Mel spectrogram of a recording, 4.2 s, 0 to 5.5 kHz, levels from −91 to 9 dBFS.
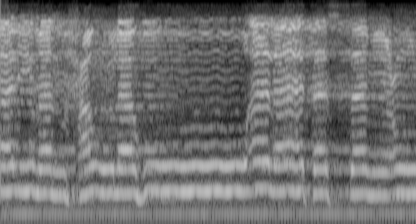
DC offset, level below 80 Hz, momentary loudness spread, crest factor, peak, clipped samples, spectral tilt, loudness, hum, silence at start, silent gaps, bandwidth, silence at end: under 0.1%; -46 dBFS; 7 LU; 16 dB; -2 dBFS; under 0.1%; -4.5 dB/octave; -16 LUFS; none; 0 s; none; 5.4 kHz; 0 s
